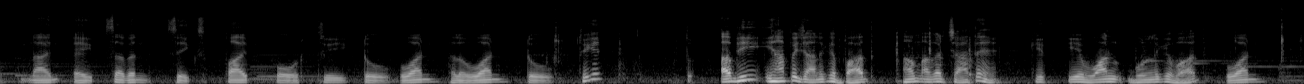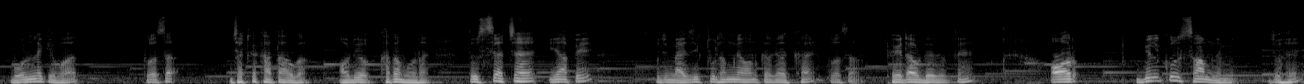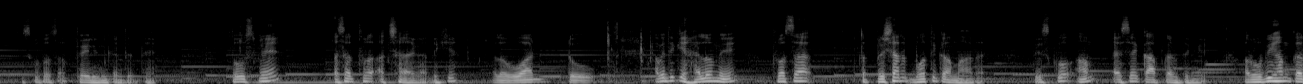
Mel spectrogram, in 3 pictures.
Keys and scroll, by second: 5.6 space, 9.1 t, 12.3 space, 23.8 r, 30.9 space, 32.3 space, 32.6 t.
